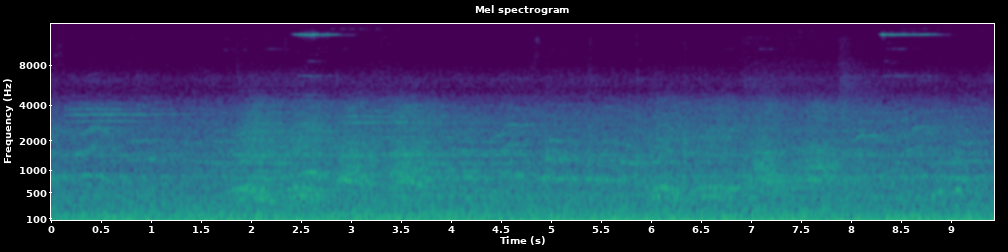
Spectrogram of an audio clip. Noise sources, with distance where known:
medium-sounding engine; person or small group talking, near; large crowd

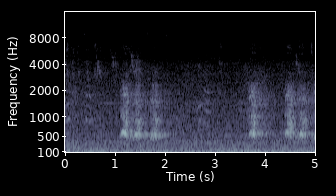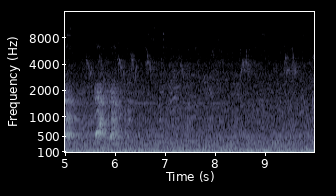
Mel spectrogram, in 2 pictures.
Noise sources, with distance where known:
dog barking or whining, far

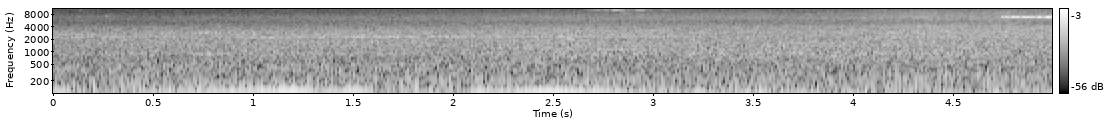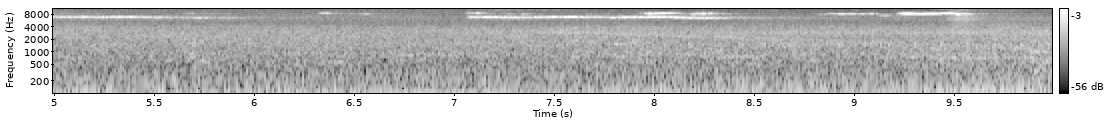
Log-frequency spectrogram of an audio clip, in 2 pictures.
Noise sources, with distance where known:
medium-sounding engine, near

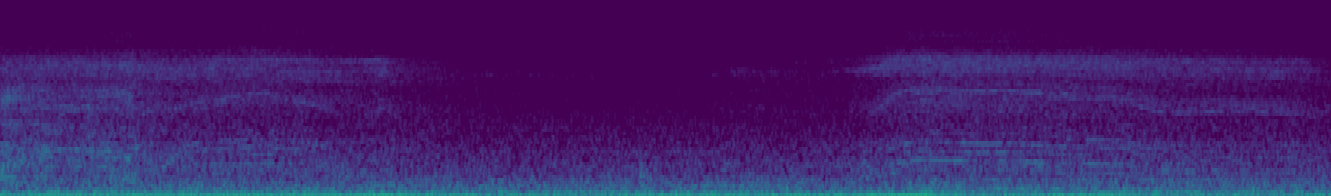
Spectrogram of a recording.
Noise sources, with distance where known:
small or medium rotating saw

